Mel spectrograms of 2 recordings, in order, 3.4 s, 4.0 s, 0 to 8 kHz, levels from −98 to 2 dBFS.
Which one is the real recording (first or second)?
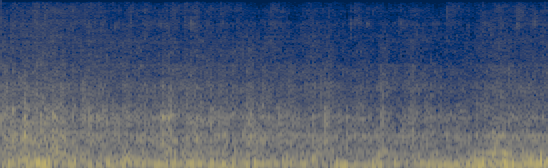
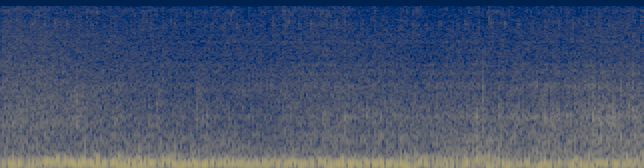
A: second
